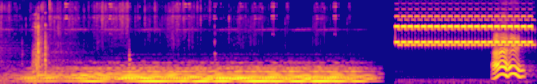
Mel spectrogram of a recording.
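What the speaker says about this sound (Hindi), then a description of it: "अरे, फोन आ गया।" A steady low hum fills the first part, then an electronic telephone ring chirps in rapid repeated pulses, loud and close, with a warbling tone near the end.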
